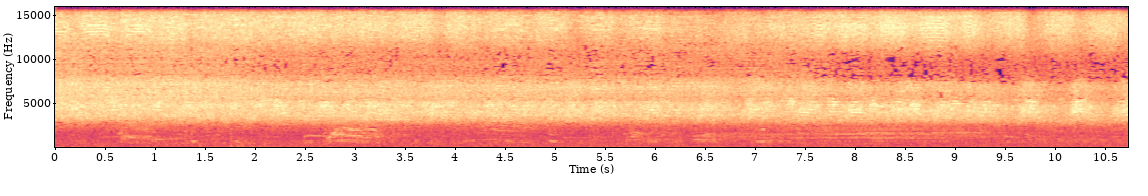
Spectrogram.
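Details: Summer cicadas on a school playground keep up a constant high, hissing drone, while a few harsh cawing calls sound in the middle distance beneath it.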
